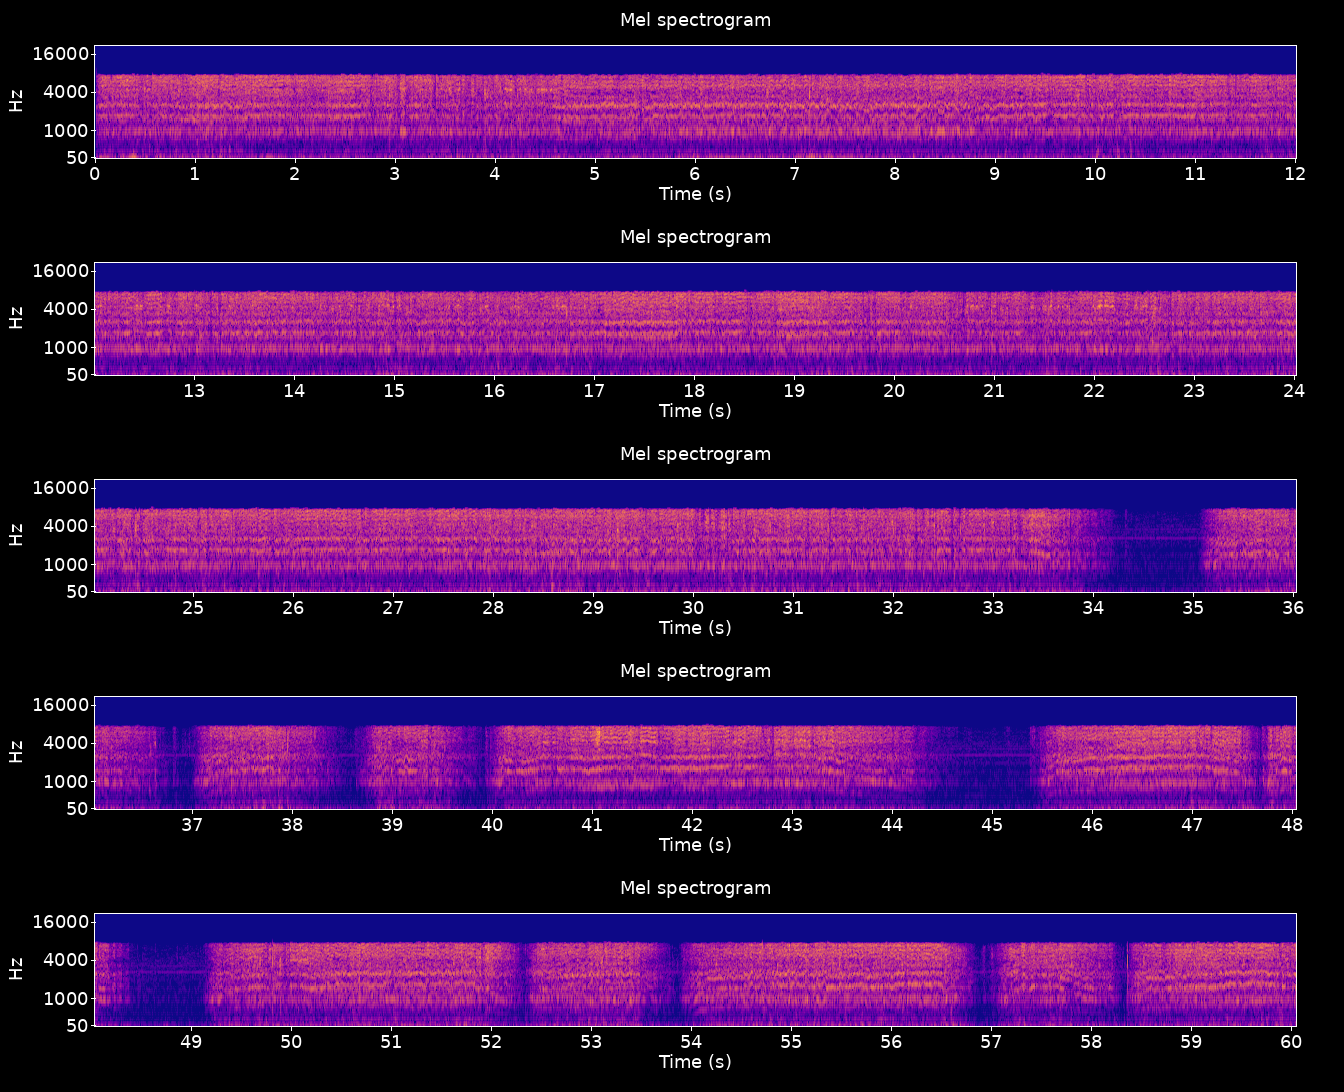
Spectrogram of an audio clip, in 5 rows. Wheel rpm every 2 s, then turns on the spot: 230, 230, 210, 200, 210, 230, 240, 240, 230, 230, 230, 230, 230, 230, 230, 230, 160, 50, 80, 70, 170, 150, 40, 140, 80, 180, 110, 170, 100, 160.
none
